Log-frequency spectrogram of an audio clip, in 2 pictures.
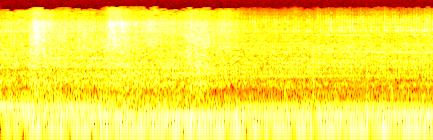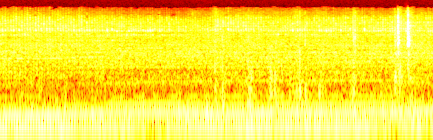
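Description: Off-road vehicle engine running steadily, its pitch stepping up slightly a little after four seconds in. A few short clicks come near the end.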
